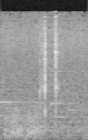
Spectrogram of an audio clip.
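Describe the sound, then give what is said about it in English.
Heavy rain pours steadily, a dense hiss over a low, rolling rumble, broken by two sharp, close clicks in quick succession near the end. “He drew his gun and disappeared into the heavy rain.”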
